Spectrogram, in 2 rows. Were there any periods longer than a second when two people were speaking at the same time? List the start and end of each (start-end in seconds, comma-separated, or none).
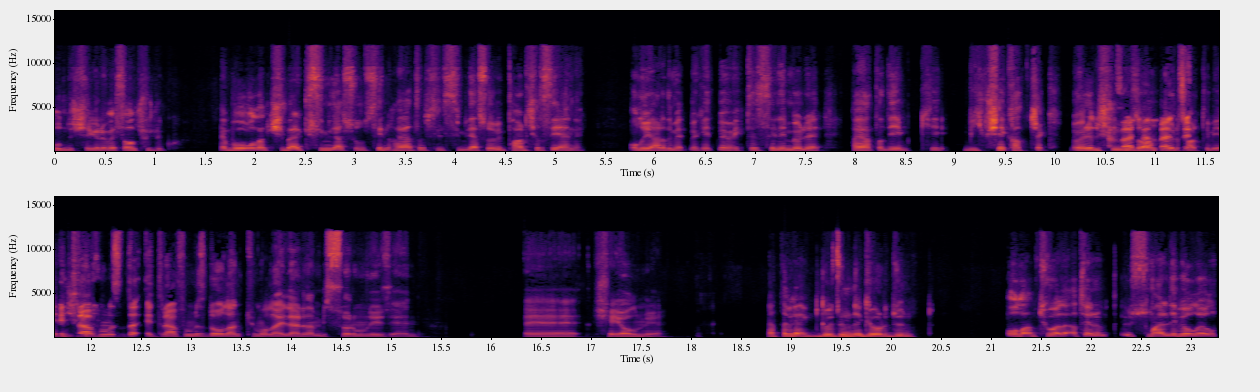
10.6-12.1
